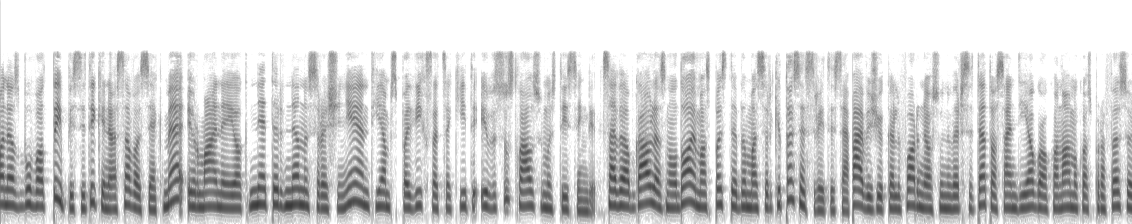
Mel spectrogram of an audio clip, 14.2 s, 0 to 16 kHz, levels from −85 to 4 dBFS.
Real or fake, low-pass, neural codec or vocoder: fake; 7.2 kHz; codec, 16 kHz, 2 kbps, X-Codec, WavLM features, trained on Multilingual LibriSpeech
